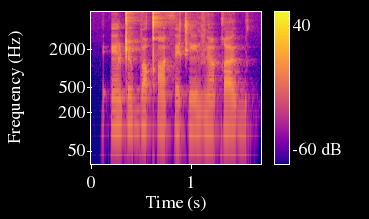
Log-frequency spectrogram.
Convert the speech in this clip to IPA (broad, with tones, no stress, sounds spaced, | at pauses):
ʔ ẽ˦ l ʈ ɯ˦ b o˦ qʼ ã˨ θ e˨ t͡ʃ ĩ˦˨ v ẽ˨˦ q ɯ˦ b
